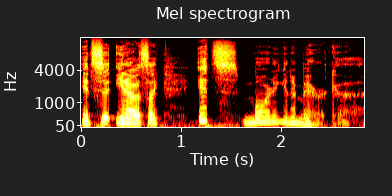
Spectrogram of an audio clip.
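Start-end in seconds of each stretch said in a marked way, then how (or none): 1.2-2.7 mellifluous, smooth commercial voiceover voice. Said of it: "Mellifluous voice".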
